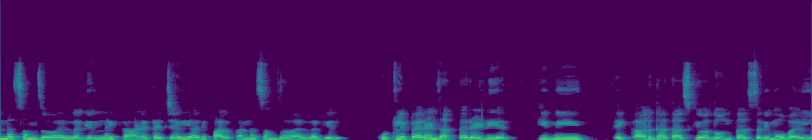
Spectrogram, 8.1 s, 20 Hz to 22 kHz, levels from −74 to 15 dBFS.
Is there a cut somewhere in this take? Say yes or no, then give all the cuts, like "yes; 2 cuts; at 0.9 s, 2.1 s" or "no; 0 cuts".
no; 0 cuts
